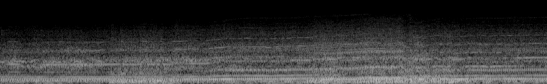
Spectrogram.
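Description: A McLaren race car in a racing video game, its engine revving hard and steady with a loud, continuous droning whine that rises and shifts in pitch throughout, with no talk over it.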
